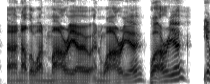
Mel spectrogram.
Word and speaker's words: Wario: Wario Mario and Wario a lot of people say Wario Wario but it is Wario I don't know I think it's Wario yeah good rhymes with Mario yeah that makes more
